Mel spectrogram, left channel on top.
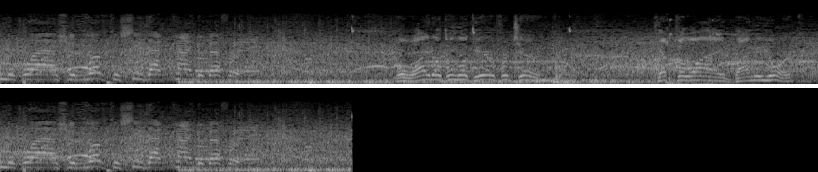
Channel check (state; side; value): drops out; right; at 3.6 s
